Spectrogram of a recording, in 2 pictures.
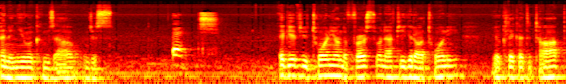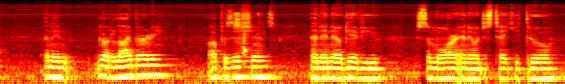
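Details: Adult speaker; normal speech.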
